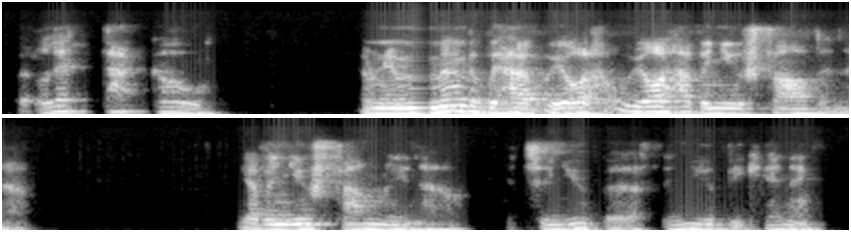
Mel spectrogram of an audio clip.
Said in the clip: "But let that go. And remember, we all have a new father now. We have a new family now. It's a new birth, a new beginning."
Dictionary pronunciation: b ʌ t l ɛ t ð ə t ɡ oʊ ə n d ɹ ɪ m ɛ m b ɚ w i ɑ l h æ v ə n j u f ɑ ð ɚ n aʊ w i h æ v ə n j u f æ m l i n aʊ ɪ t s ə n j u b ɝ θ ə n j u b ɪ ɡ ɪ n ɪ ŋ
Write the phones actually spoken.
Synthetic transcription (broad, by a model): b ʌ t l ɛ t ð ə t ɡ oʊ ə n ɹ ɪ m ɛ m b ɚ w i ɑ l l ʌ v ə n j u f ɑ ð ɚ n aʊ w i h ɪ v ə n j u f æ m l i n aʊ ɪ t s ə n j u b ɝ θ ə n j u b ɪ ɡ ɪ n ɪ ŋ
